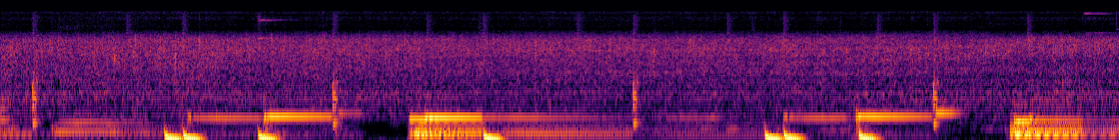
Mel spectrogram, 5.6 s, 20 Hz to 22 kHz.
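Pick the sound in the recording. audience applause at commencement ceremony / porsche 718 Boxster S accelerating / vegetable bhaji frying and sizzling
vegetable bhaji frying and sizzling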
